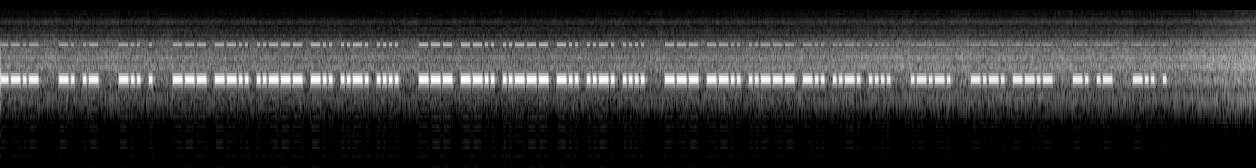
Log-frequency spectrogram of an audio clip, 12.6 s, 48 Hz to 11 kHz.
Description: Morse code, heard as a keyed tone, machine-sent, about 40 wpm, 850 Hz. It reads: … NA DE OZ2DFH OZ2DFH OZ2DFH <AR> CQ NA DE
